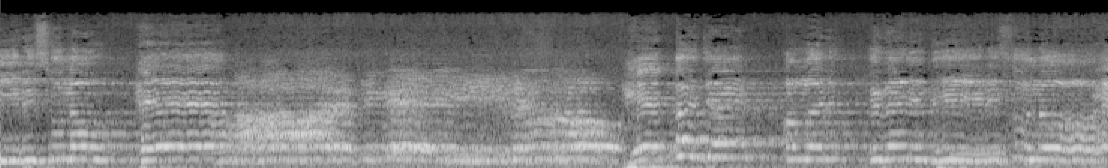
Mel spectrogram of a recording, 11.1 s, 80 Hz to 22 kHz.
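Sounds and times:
group singing devotional chorus: 0:01.6 - 0:06.3.

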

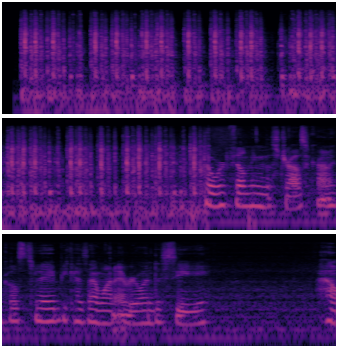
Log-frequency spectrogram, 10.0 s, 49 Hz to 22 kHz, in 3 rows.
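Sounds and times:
typewriter keys clacking: 0:00.2 - 0:05.5.

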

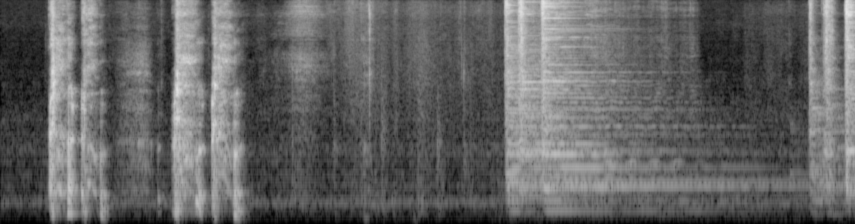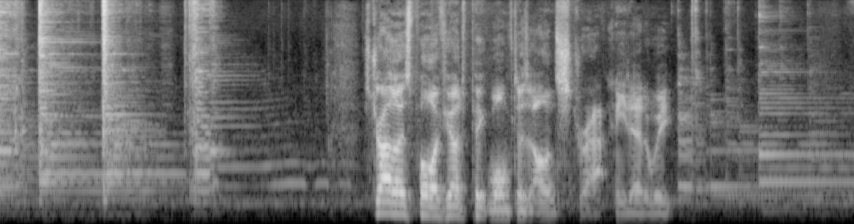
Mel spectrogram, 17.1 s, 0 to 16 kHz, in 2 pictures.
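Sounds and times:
electric guitar chords: 0:05.0 - 0:12.2, 0:15.3 - 0:17.0.

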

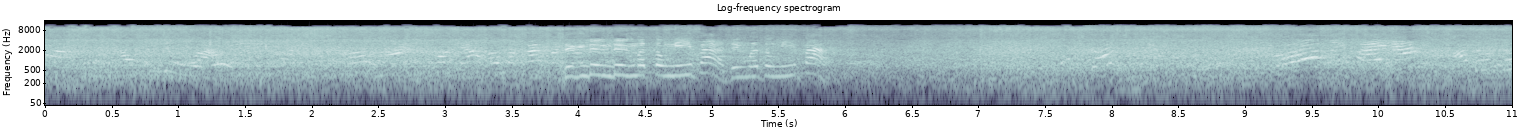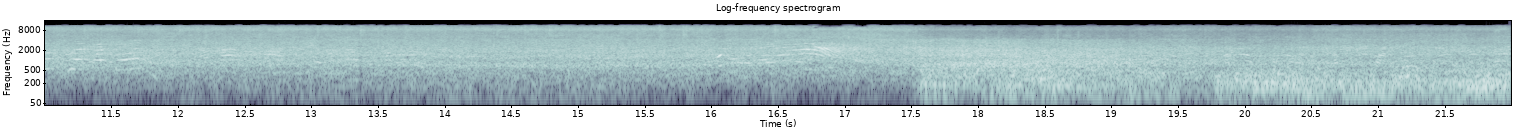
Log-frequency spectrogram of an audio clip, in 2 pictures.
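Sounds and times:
floodwater rushing: 0:00.0 - 0:22.0
rain: 0:00.0 - 0:22.0
deep rumble: 0:17.5 - 0:22.0.

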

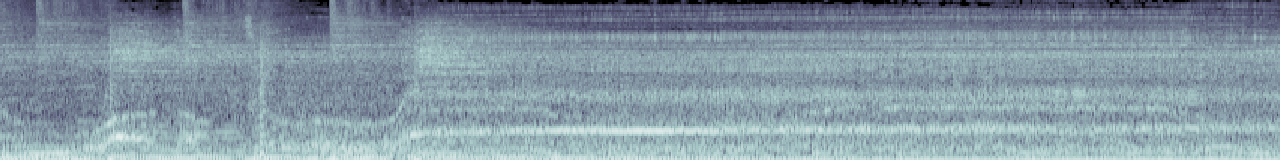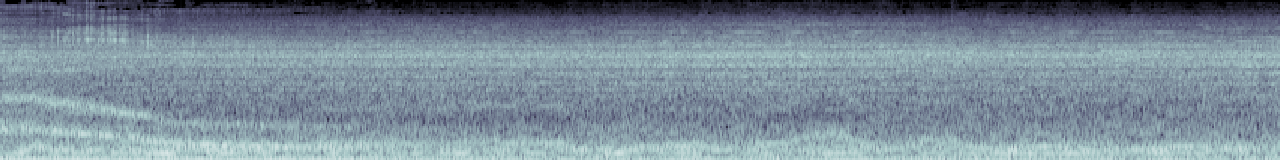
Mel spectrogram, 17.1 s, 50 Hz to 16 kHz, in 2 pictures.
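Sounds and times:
heavy metal music: 0:00.0 - 0:17.0.

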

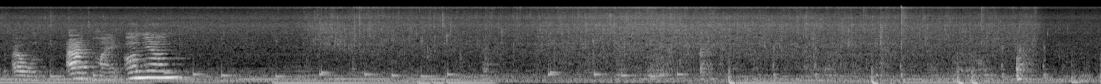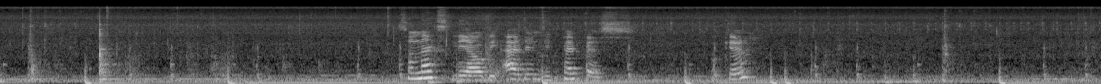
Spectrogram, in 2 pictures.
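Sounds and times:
onion sizzling in oil: 0:00.1 - 0:22.0.

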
